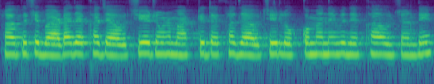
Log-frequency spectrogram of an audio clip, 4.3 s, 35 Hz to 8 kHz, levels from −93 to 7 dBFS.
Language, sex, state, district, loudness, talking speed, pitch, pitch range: Odia, female, Odisha, Malkangiri, -14 LUFS, 150 wpm, 245 Hz, 235-250 Hz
